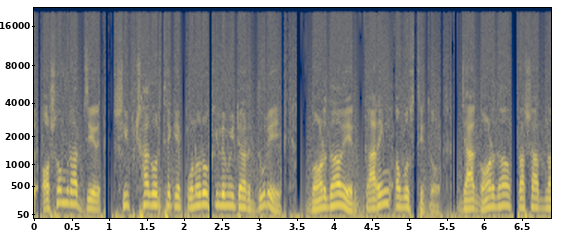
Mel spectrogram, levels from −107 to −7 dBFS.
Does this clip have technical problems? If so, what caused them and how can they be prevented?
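Yes. Throughout the speech there is a grainy, buzzing distortion that rides on the voice and changes with it, roughest on quiet syllables and word endings, where the sound sputters or drops out between steps. The error sits only about 20 dB below the speech. The likely cause is low bit depth without dither: the audio was cut to 6 bits by truncation, so the rounding error tracks the signal instead of becoming steady noise. To prevent it, keep at least 16 bits and apply dither when reducing word length.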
